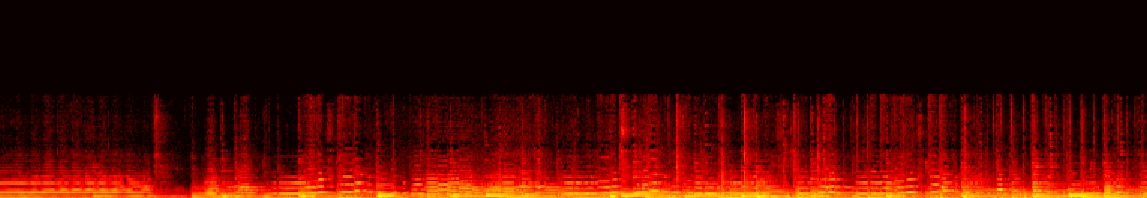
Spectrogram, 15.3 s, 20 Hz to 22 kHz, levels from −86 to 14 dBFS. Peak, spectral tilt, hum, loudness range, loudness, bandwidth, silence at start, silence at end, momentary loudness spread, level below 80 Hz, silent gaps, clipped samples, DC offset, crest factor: -4 dBFS; -8.5 dB/octave; none; 6 LU; -21 LUFS; 11 kHz; 0 s; 0 s; 9 LU; -28 dBFS; none; under 0.1%; under 0.1%; 18 dB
